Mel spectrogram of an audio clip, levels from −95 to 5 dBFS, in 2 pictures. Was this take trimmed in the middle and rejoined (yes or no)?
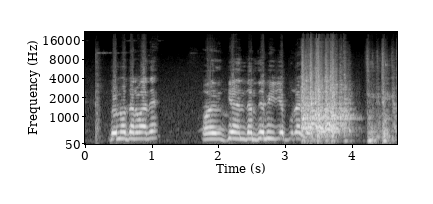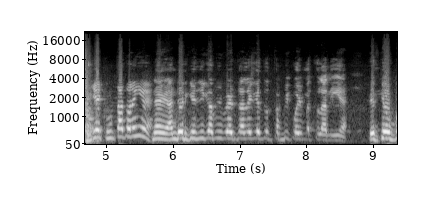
no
